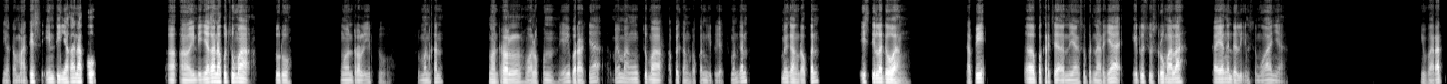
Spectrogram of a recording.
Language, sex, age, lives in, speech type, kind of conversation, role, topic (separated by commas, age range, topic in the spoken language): Indonesian, male, 30-34, Indonesia, conversation, unstructured, none, Bagaimana kamu menyeimbangkan pekerjaan dan kehidupan pribadi?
